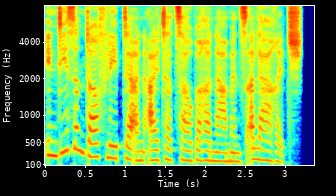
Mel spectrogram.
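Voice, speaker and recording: A woman's voice: on the low side, very animated, moderate pace, darkish tone, no echo, studio quality. A woman reading a scripted fairy tale as a storyteller for language learners. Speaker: storyteller, narrator.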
